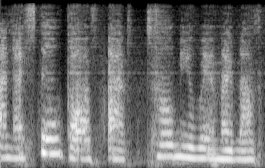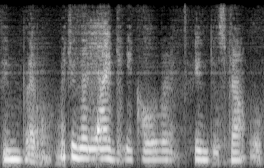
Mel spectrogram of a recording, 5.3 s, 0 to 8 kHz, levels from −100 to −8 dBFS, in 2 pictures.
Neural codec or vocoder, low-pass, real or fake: codec, 44.1 kHz, 0.9 kbps, DAC; 7.2 kHz; fake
